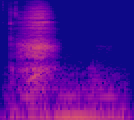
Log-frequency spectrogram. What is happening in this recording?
This audio represents the sound of a woman sighing.
Sound, Woman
